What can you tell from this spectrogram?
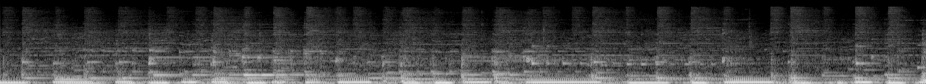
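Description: Marimba band playing a lively tune: quick runs of struck wooden-bar notes over deep bass notes that fall in a steady rhythm.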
